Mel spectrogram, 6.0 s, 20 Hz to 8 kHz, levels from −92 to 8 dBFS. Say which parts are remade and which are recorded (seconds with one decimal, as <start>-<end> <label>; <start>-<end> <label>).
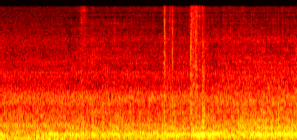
0.0-1.3 recorded; 1.3-6.0 remade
